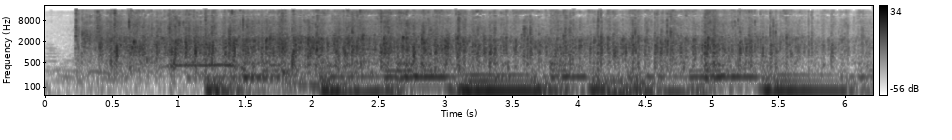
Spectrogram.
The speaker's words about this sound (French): Voilà, après ces applaudissements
